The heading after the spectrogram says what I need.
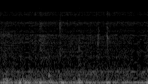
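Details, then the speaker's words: AO Smith water heater after pilot assembly replacement (rat-chewed spark wire): burner lit with steady low roar and soft hiss, no popping; flame orange from condensation dripping on burner, normal until operating temperature in about half an hour. "the flame is uh orange because you've got condensation dropping on the burner"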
